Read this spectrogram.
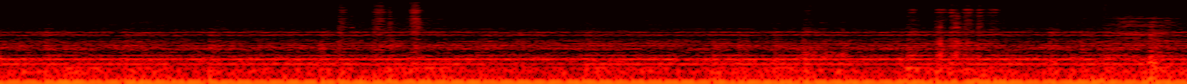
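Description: A pencil scratches lightly on paper in short strokes.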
